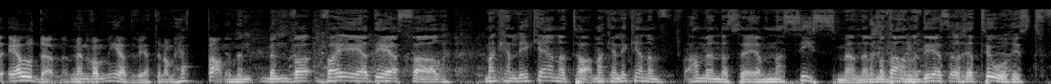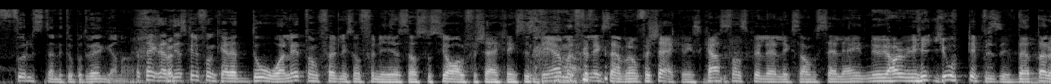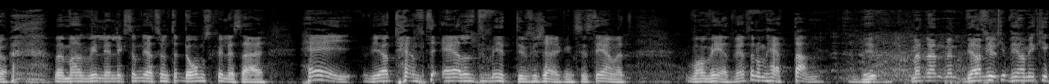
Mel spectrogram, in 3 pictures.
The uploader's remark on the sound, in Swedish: Inspelat live på Kägelbanan i Stockholm.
